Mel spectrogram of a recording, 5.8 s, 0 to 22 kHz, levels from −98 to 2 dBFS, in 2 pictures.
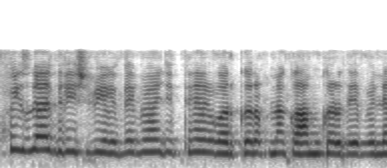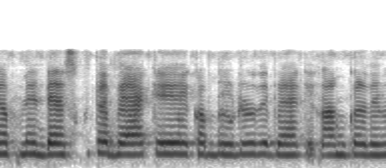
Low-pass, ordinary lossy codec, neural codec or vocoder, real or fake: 7.2 kHz; none; codec, 24 kHz, 3 kbps, HILCodec; fake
